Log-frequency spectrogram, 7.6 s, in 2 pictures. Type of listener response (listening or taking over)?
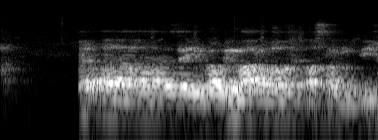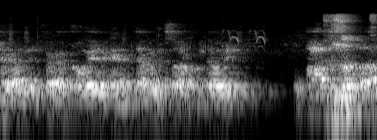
listening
